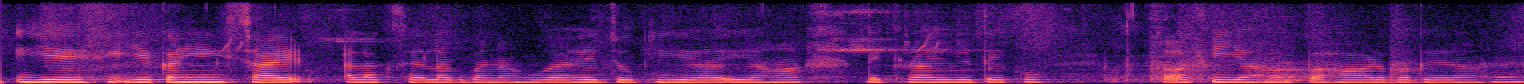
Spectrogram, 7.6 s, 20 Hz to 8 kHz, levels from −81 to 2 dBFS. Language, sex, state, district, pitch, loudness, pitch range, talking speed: Hindi, female, Uttarakhand, Tehri Garhwal, 220 Hz, -18 LUFS, 210-225 Hz, 190 wpm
